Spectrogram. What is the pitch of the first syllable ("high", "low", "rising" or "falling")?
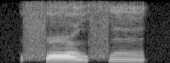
low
